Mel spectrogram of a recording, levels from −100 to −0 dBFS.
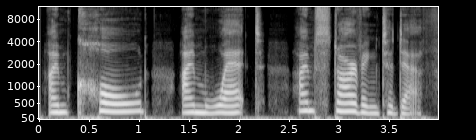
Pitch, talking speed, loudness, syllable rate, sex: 220 Hz, 120 wpm, -16 LUFS, 2.9 syllables/s, female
